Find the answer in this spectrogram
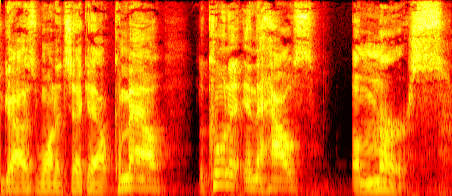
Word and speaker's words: Kamau: A lot of people mispronounce it. Kamau.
